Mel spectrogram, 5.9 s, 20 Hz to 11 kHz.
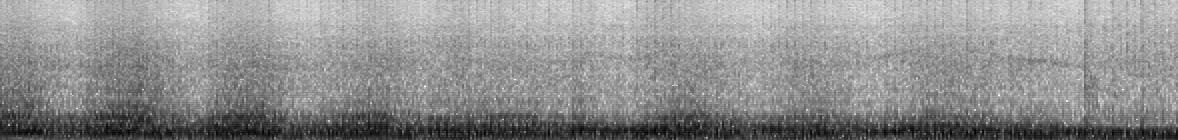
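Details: Early-1970s Yamaha TX750 parallel-twin motorcycle, started in -40C winter on choke: deep, throaty twin beat, a little lumpy on choke, no knocks or rattles; normal healthy cold running.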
